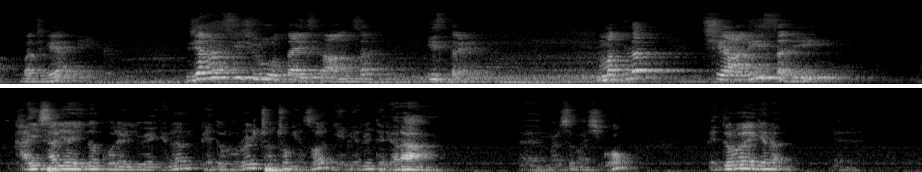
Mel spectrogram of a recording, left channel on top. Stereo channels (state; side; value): different; both; correlation 0.00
